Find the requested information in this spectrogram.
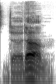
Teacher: for an iamb, you feel this sort of rhythm in the text where the second syllable is stressed the most. So you have this da-dum sort of feel.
